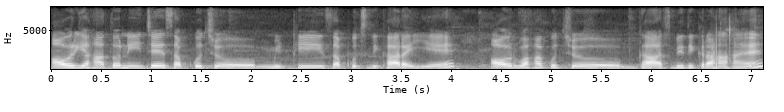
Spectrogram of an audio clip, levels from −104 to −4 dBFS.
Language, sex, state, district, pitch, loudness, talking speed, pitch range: Hindi, female, Haryana, Charkhi Dadri, 210 Hz, -16 LUFS, 175 wpm, 195-230 Hz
